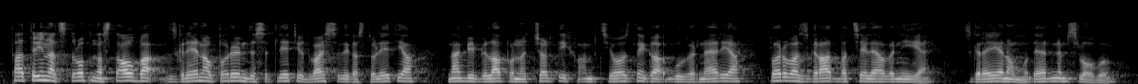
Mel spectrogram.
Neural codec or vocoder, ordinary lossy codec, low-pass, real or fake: codec, 16 kHz, 8 kbps, FreqCodec, larger model; none; 7.2 kHz; fake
